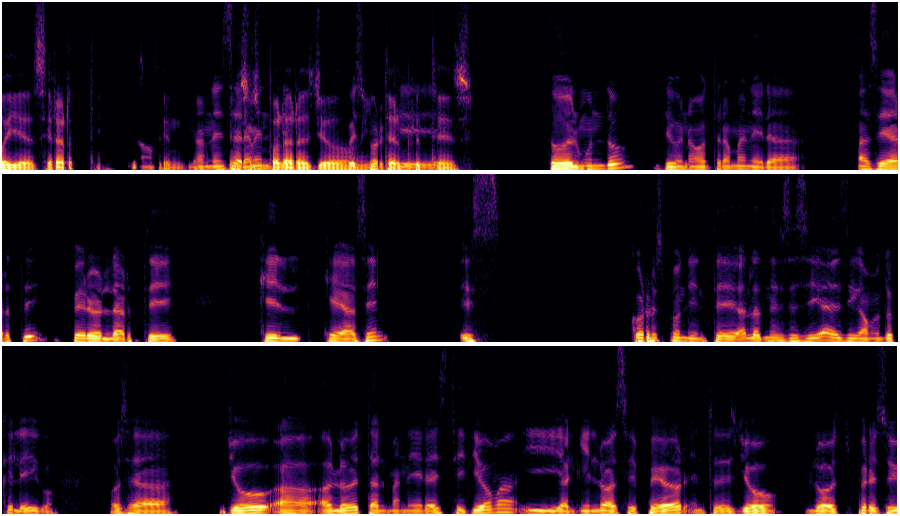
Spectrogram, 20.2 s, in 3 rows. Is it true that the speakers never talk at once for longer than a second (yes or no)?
no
